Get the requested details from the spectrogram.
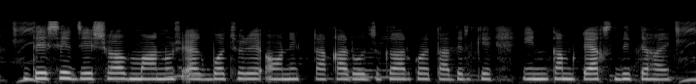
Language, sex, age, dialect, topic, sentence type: Bengali, female, 18-24, Northern/Varendri, banking, statement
